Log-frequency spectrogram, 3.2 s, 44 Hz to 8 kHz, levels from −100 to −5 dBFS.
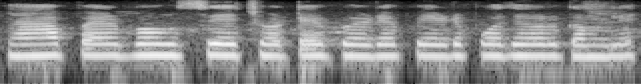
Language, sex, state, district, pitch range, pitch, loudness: Hindi, female, Punjab, Fazilka, 250-260 Hz, 255 Hz, -16 LUFS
